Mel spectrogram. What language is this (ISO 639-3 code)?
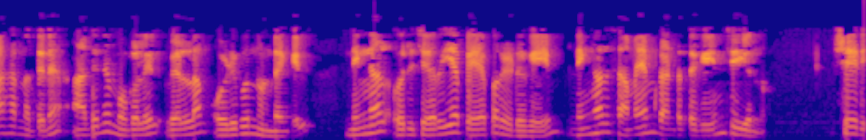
mal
